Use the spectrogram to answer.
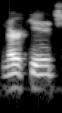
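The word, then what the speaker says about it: Nurkić: nerd how do you say the nurses yeah nurkic and uh they just got another uh four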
